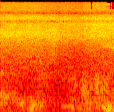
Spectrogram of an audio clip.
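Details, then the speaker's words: Old air hose blown off a push-on barb fitting that has no clamp, during a crown molding job. Steady high-pitched hiss with nothing low underneath; it needs a new hose or small hose clamps: air leak hiss at hose fitting. "I either need a new hose or some little hose clamps. We need something, man."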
